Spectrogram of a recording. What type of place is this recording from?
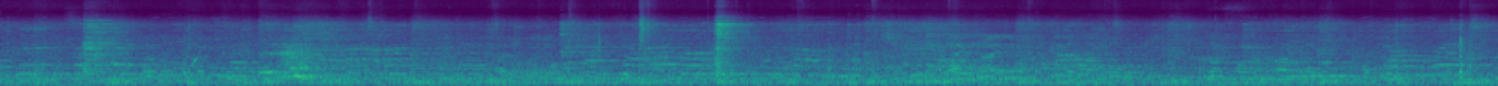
crowded indoor space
